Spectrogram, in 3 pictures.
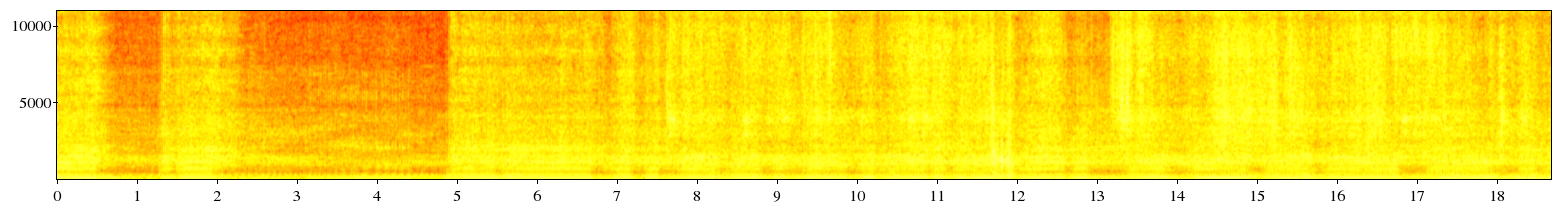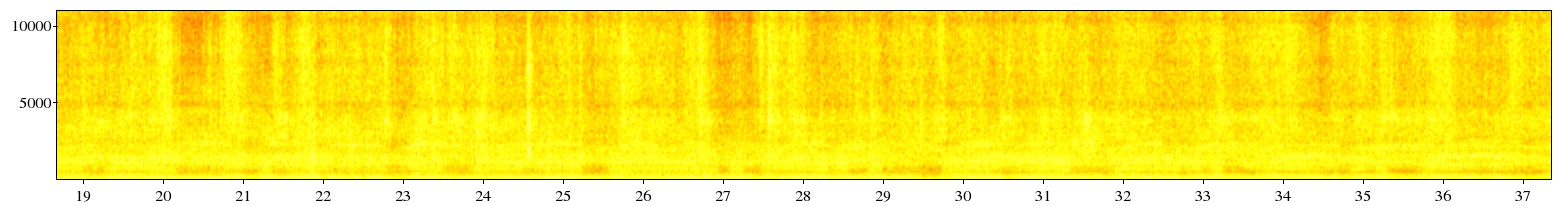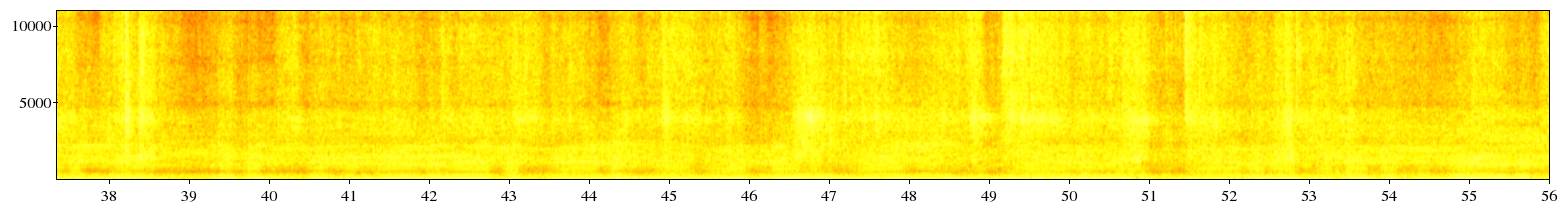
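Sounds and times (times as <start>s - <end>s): brush cutter engine running: 0.0s - 56.0s
blade swishing through grass: 5.0s - 56.0s.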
